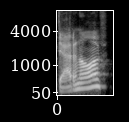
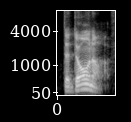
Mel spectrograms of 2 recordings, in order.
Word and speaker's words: Dadonov: So in the Russian language, usually the emphasis is on the second syllable. So even though in our tongue, we would naturally say something like Dadonov, in the Russian language, it's Dodonov.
